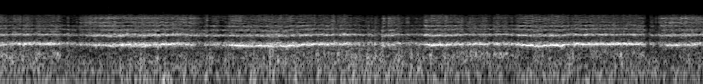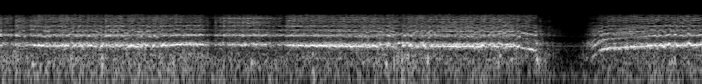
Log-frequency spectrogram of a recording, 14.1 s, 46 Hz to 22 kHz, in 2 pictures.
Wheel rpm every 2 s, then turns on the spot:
220, 220, 220, 220, 210, 210, 120.
none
